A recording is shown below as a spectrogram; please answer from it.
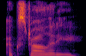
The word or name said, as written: extrality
